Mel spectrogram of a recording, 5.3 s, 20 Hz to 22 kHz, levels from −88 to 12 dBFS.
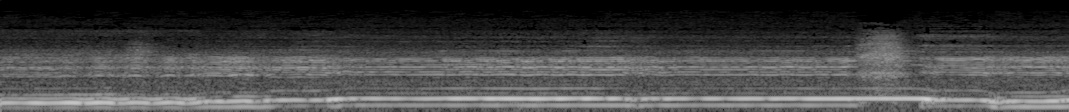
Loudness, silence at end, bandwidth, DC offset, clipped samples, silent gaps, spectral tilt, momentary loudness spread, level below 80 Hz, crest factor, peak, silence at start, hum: -19 LUFS; 0 s; 8.4 kHz; under 0.1%; under 0.1%; none; -6 dB/octave; 6 LU; -56 dBFS; 12 dB; -6 dBFS; 0 s; none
